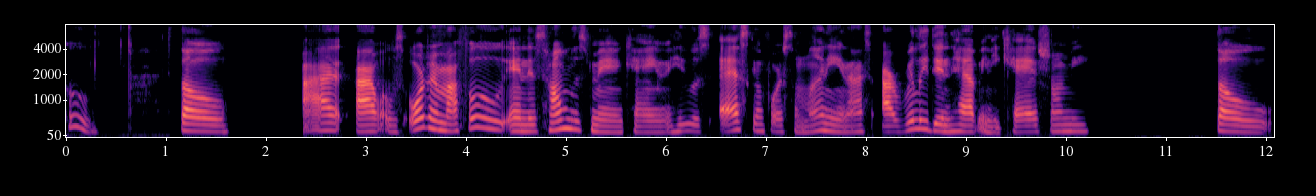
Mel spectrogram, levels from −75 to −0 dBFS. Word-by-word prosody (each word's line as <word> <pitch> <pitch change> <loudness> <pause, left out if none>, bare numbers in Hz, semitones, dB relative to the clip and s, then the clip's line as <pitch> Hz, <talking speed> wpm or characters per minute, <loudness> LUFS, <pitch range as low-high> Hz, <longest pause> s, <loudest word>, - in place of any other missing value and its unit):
Cool." 295 -1 -11 0.9
So, 175 -3 +3 0.7
I 200 0 +3 0.2
I 170 +1 +9
was 165 -1 -7
ordering 240 -1 +3
my 180 -1 +5
food, 255 +1 -3
and 175 0 +2
this 175 0 -2
homeless 220 0 +1
man 155 -3 -2
came 150 0 -6
and - - -10
he 170 +2 -9
was 175 -2 -2
asking 200 -3 +2
for 165 - -9
some - - -6
money, 180 -1 -4
and - - -5
I 160 - -2
s 170 - -10
I 155 - +8
really 220 +9 -3
didn't 175 -4 +2
have 165 -2 +3
any 150 -2 -8
cash 160 +5 -1
on 175 +1 -7
me 175 0 -12 1.3
so 160 -5 -1
175 Hz, 160 wpm, -27 LUFS, 165-200 Hz, 1.3 s, I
